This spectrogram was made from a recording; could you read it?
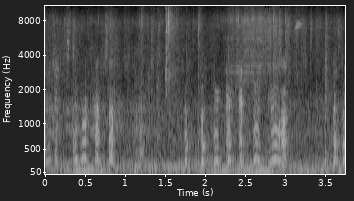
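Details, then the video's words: Backyard hens clucking: a steady run of short, low, repeated clucks from several birds, overlapping one another throughout, with faint scratching and ambient yard noise beneath. "Backyard Chickens Relaxing Sounds Noises Video ASMR Hens Clucking Roosters Crowing!"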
